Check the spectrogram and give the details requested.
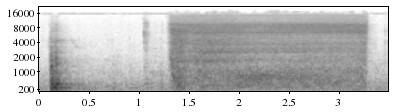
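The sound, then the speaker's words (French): A voice imitates all three pneumatic doors of a trolleybus opening at once: a brief click, then a sustained, loud air hiss lasting about two seconds before cutting off abruptly. “Ensuite, euh, si vous ouvrez toutes les portes à la fois, ça fait comme ça.”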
